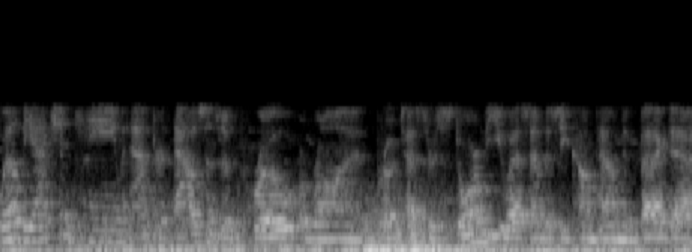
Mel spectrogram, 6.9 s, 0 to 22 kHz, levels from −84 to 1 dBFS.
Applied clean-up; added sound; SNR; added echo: none; Thunder; -4 dB; reverberation time 0.6 s.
